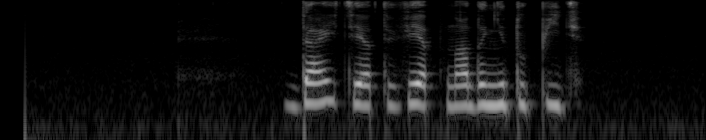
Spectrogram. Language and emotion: Russian, angry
